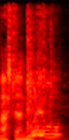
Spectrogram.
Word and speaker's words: Mastrantonio: Starring Mary Elizabeth Mastrantonio, that's how you pronounce her name, and David Strathairn, the regular Sayles, and Vanessa Martinez, who's also in Casa de las Babies.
